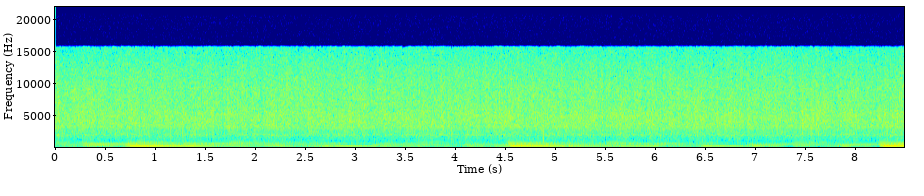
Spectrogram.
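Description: Acoustically recorded 78 rpm disc from 1924 playing a piano introduction, with chords struck about every four seconds that ring on between strikes. Steady record surface hiss runs underneath.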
